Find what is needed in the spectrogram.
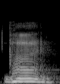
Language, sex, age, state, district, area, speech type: Hindi, male, 45-60, Madhya Pradesh, Bhopal, urban, read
